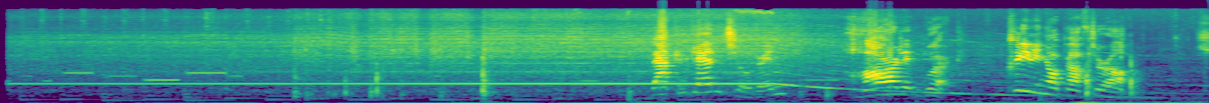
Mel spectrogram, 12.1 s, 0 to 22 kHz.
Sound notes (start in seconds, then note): 0.2 vacuum sucking; 7.9 vacuum stops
